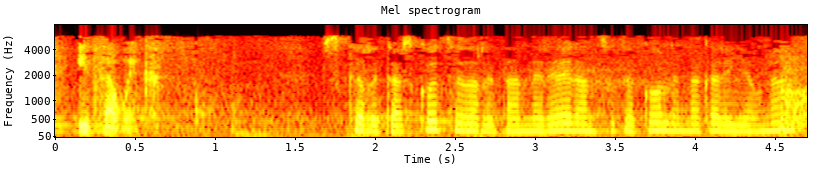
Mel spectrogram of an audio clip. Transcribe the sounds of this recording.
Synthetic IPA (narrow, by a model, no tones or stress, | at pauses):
it͡sa̰wḛk | eske̞rikasko̞et͡seβerit̪and̪eɾeaeɾant͡sut̪e̞ko̞lend̪akaɾiʝawna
